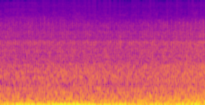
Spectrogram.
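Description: A tractor engine idles in a farming video game, giving a steady, low, rumbling drone that holds even and loud throughout the short stretch with no talk over it.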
